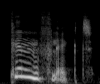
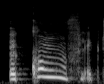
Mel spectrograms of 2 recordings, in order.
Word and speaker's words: conflict: When it was a verb, we notice a schwa in the first syllable. Kun, not con. Conflict. Conflict. So a schwa in the first syllable. But when it is a noun, we say a conflict with o, a conflict.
